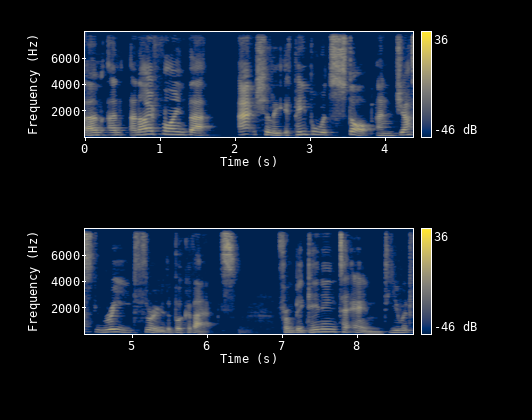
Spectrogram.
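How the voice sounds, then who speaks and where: In a southern English accent, the speaker goes at a fairly slow pace with lively intonation against a quiet background. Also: man. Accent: English (southern England). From England, London. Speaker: missionary and ministry founder; interviewee. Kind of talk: TV interview. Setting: TV studio. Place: studio. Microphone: lapel.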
